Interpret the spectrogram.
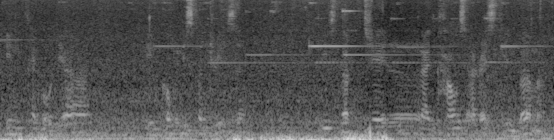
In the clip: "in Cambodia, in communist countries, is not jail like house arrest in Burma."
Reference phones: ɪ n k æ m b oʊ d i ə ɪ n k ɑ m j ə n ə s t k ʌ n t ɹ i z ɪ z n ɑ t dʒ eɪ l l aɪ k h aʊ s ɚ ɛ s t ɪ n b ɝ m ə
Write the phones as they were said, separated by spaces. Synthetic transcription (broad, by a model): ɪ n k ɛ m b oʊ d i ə ɪ n k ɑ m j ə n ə s k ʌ n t ɹ i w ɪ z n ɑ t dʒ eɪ n l aɪ k h aʊ s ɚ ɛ s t ɪ n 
